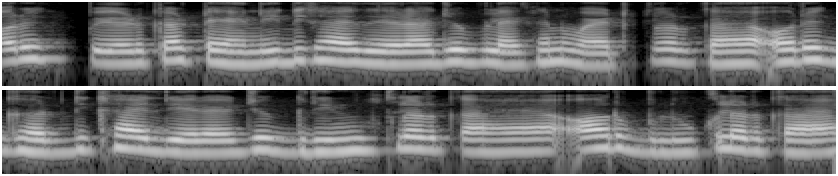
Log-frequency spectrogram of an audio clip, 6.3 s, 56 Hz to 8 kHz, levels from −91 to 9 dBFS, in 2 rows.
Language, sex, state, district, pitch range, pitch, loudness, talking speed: Hindi, female, Chhattisgarh, Jashpur, 215-245 Hz, 230 Hz, -16 LUFS, 305 wpm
